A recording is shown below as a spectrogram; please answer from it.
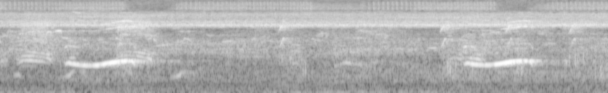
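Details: A male Pacific Koel, which calls September to February, at Hinterland Regional Park, Gold Coast, Australia, gives two loud, rising whistled notes about three seconds apart over a soft rural background hiss.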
